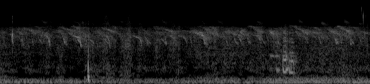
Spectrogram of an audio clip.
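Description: A small-breed (siruvidai) country mother hen clucks softly near her mixed-breed chicks on a farm. The low clucks are intermittent over faint chick peeps and farmyard ambience.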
